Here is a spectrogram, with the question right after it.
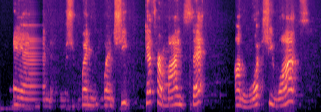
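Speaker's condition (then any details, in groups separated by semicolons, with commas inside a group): No condition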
